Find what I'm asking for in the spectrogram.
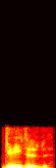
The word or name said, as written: gaited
